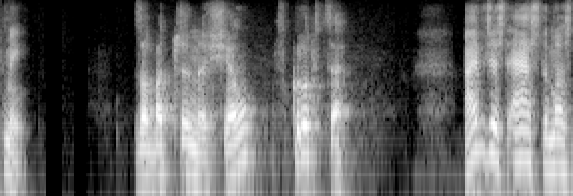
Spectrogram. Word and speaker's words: zobaczymy się wkrótce: Zobaczymy się wkrótce. Okay, say it to me so I can say it. How do you say it? Zobaczymy się wkrótce.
